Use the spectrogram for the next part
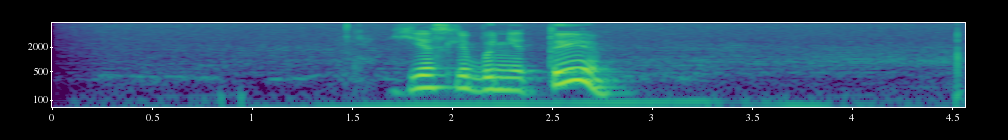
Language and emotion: Russian, neutral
